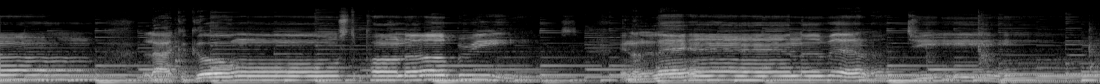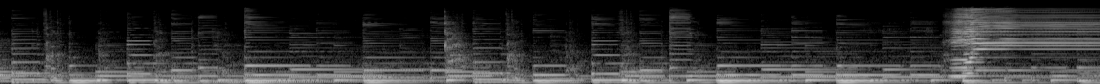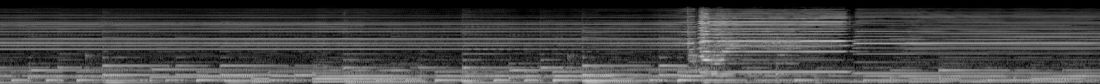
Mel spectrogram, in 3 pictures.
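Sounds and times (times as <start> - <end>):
person singing: 0.0 - 11.4, 20.4 - 33.0
acoustic guitar strumming: 0.0 - 33.0.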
